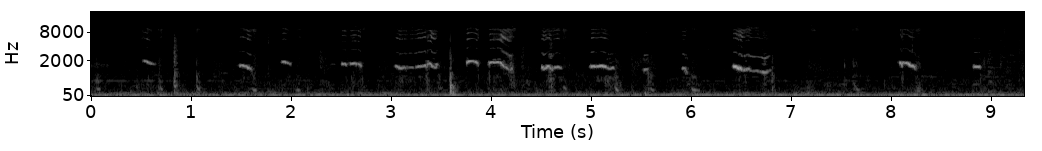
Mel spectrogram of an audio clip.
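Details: Young puppies, 18 days old, suckling from their mother emit a busy series of thin, whistled whimpers and squeals, often falling in pitch, repeated roughly every half second to second, with soft clicks and a low hum beneath.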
